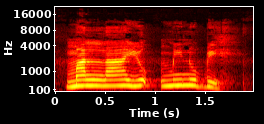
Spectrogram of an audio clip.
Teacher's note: Ini masih bacaan idgham, masih hukum nun sukun dan tanwin. Ada nun sukun bertemu dengan lam, maka disebut bacaan idgham bila gunnah. Jadi memasukkan nun sukunnya ke dalam huruf lam.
